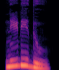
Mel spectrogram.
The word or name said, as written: ನಾಡಿದು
